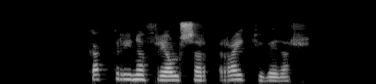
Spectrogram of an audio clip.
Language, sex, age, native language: Icelandic, female, 40-49, Icelandic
